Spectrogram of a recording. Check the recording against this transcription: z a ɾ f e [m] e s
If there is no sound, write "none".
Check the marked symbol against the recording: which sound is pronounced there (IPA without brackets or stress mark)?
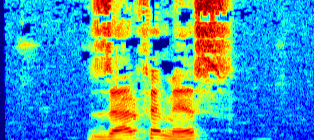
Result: m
